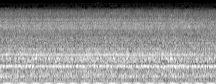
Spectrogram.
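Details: Lada Niva after drive belt replacement and re-tightening the dynamo (alternator) lower bolt: steady, even idle with smooth low hum and no belt squeal or chirp; normal idle, previous belt shriek gone.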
